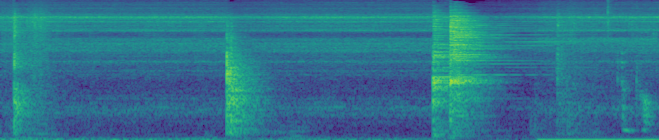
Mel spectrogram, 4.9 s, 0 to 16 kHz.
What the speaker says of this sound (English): we've got 8 ears of baby corn, which I'm slicing down the centre and then in half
